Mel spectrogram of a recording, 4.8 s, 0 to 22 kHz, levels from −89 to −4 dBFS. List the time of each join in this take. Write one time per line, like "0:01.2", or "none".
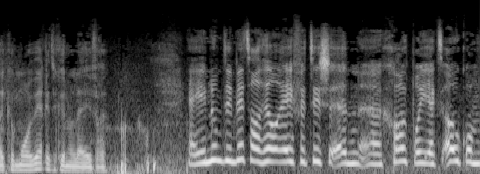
none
